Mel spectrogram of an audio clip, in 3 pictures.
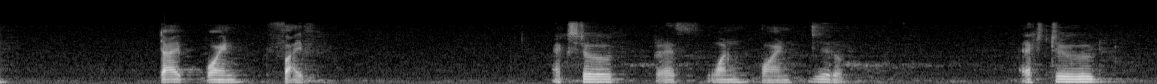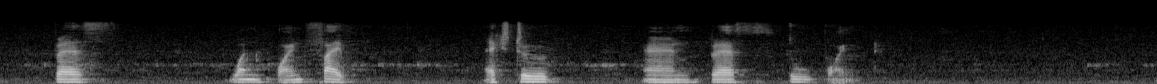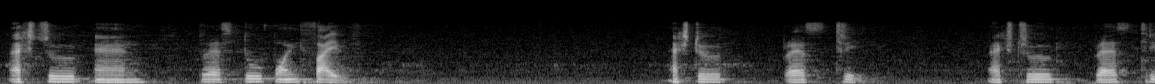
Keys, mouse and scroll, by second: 4.7 click, 5.6 e, 9.4 scroll down 1, 10.2 click, 11.0 e, 16.2 click, 17.0 e, 21.3 click, 22.5 click, 23.3 e, 29.1 click, 29.9 e, 32.7 click, 33.5 e.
